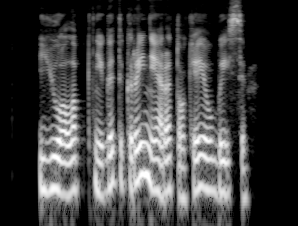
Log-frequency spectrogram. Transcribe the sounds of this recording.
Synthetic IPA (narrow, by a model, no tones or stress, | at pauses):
juɔlˠɐpknʲiːɡɐt̪ʲɪkɾɐɪnʲeːɾɐt̪oːkʲɛjɛʊbɐɪsʲɪ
